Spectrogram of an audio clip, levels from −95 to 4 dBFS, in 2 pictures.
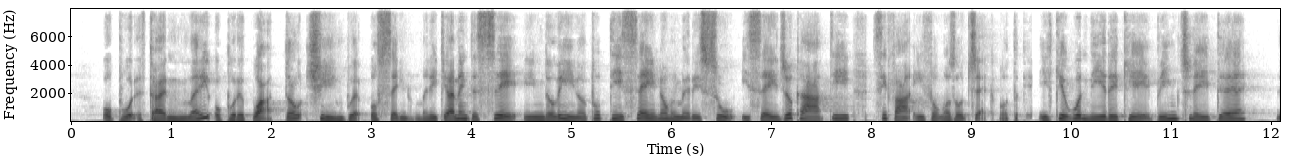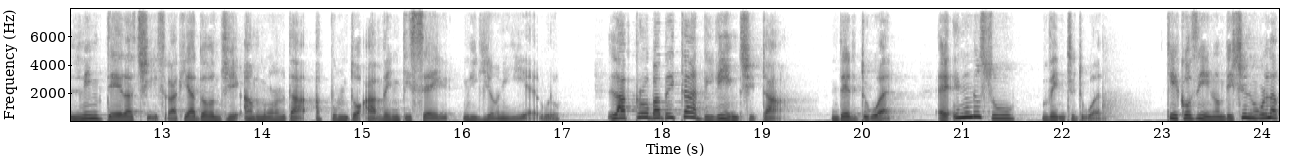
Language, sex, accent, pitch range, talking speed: Italian, female, native, 160-215 Hz, 140 wpm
